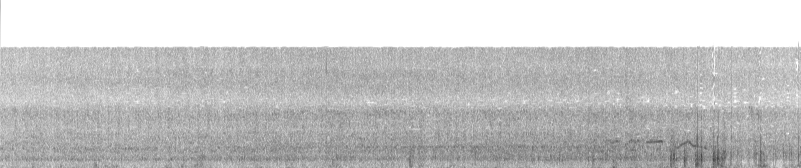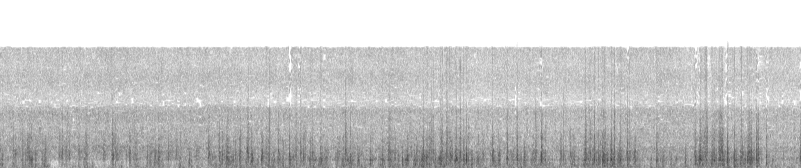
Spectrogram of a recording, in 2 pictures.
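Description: Wind buffeting the microphone, a rough rushing noise that grows louder and gustier about halfway through.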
